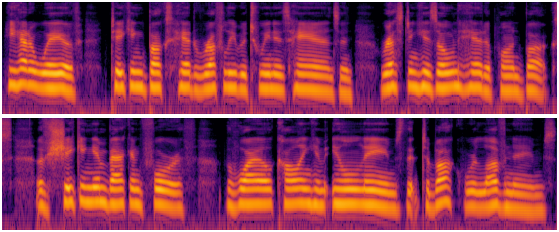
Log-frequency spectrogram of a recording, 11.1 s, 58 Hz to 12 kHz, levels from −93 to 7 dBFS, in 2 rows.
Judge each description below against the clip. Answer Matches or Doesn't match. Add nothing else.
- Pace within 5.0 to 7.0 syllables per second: Doesn't match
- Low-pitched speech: Doesn't match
